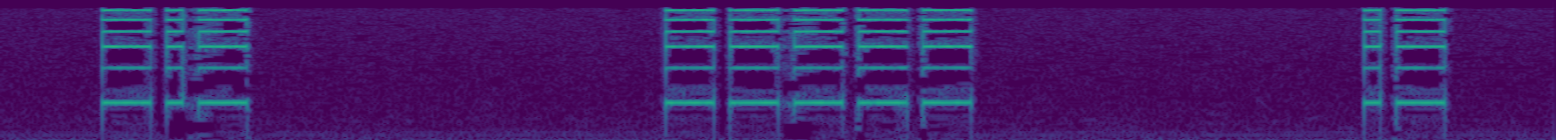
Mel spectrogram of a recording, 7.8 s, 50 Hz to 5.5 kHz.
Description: Morse code, heard as a keyed tone, about 15 wpm, 750 Hz. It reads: K 0 A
